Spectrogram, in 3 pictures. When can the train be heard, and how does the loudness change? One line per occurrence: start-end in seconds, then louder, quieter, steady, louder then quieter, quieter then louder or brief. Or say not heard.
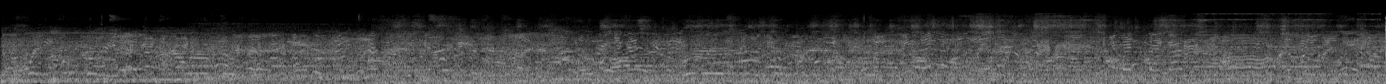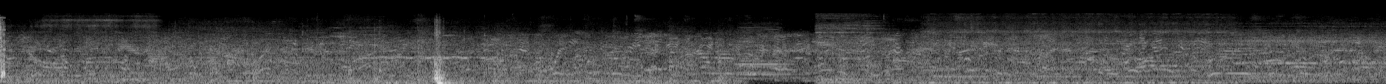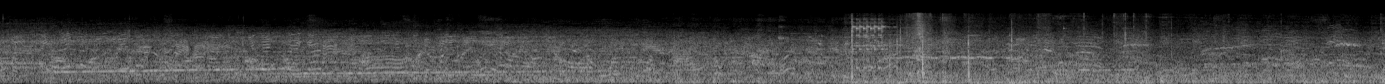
0.0-41.5 steady.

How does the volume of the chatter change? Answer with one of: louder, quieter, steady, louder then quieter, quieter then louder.
steady.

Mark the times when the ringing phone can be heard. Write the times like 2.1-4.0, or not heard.
11.9-13.9, 36.2-38.4.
